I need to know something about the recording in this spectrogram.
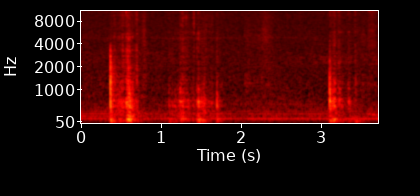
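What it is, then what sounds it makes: Chalk drawing on a wood-framed chalkboard. White chalk scratches curly lines across a large, flat, wood-framed chalkboard. Short, dry scraping strokes come in quick bursts separated by quiet pauses, with a faint low hum underneath.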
